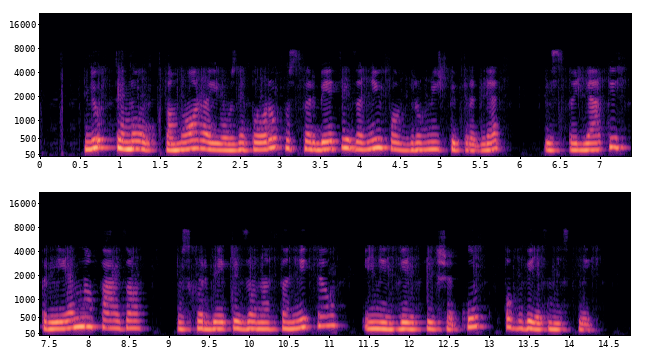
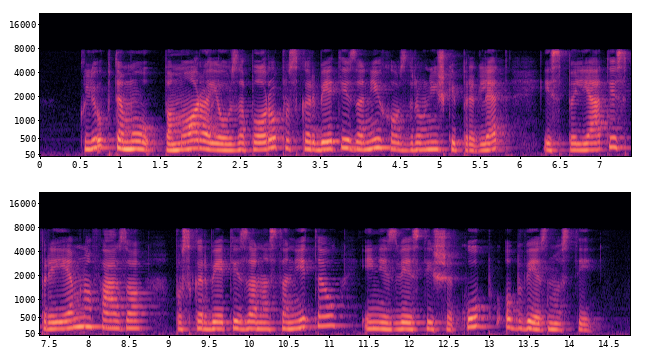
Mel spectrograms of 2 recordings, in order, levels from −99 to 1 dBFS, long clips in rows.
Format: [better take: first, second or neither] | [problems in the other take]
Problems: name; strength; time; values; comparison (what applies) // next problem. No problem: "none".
second | noise reduction (neural mask model DeepFilterNet 3)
